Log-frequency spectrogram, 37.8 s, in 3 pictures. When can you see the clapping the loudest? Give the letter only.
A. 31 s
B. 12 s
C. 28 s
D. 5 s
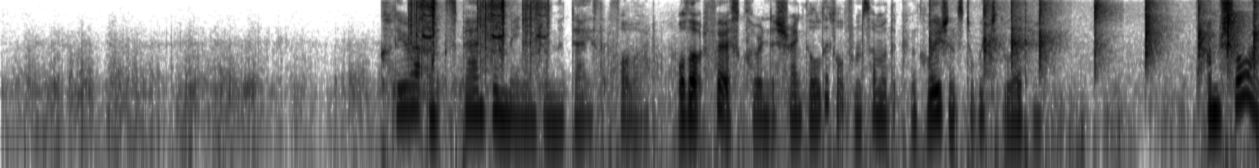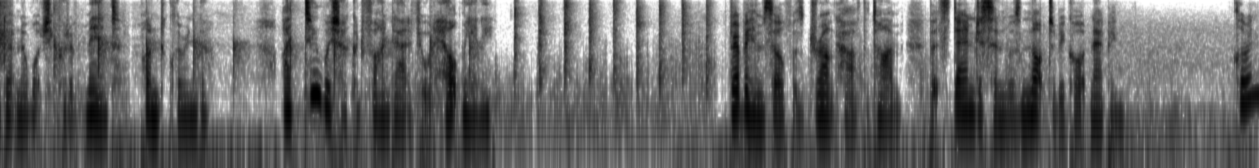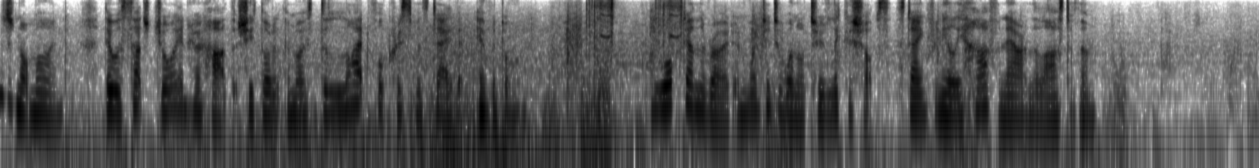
B.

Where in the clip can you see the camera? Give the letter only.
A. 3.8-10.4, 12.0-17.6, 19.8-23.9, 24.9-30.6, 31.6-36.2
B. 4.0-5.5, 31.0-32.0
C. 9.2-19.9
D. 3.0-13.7
B.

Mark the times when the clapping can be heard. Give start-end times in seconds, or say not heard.
9.2-19.9.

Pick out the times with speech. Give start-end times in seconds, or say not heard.
3.8-10.4, 12.0-17.6, 19.8-23.9, 24.9-30.6, 31.6-36.2.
